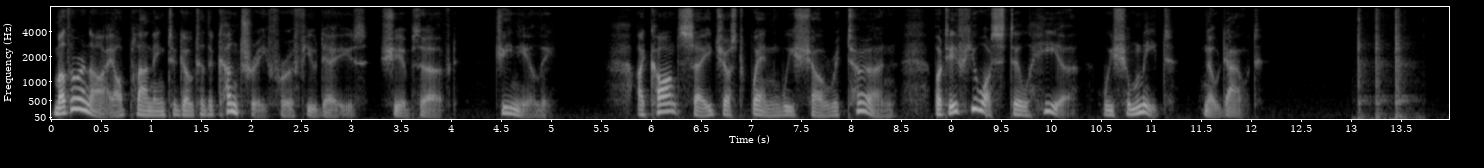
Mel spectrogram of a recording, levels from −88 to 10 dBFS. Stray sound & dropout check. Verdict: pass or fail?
fail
